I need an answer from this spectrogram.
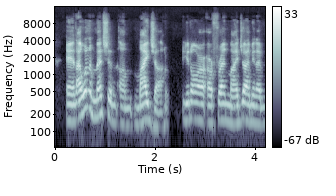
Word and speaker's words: Maija: Or is it Maya? How do I pronounce it? Oh, yes, Maya.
